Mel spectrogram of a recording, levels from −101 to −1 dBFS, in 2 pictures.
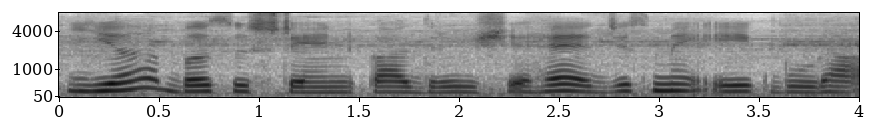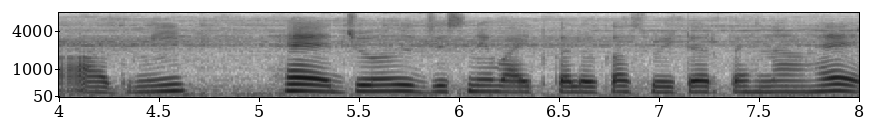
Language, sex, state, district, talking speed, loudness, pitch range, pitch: Hindi, female, Jharkhand, Deoghar, 140 wpm, -20 LUFS, 195-225 Hz, 210 Hz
